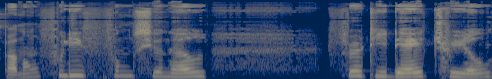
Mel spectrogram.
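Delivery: slow, careful English with a French accent. Real, not acted. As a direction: spell out the English words slowly in a French accent. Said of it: "Désolé pour mon anglais qui est pas très terrible". (anglais lent avec l'accent français)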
